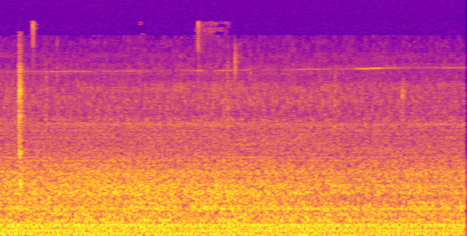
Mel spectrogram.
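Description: Steady drone of a Mercedes-Benz Actros lorry cruising at motorway speed, heard from inside the cab: low engine hum mixed with tyre and road noise.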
